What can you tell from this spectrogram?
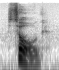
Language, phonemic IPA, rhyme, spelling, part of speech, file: Swedish, /soːɡ/, -oːɡ, såg, noun / verb, Sv-såg.ogg
- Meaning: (noun) 1. a saw (tool with a toothed blade used for cutting hard substances, in particular wood or metal) 2. a sawmill; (verb) past indicative of se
